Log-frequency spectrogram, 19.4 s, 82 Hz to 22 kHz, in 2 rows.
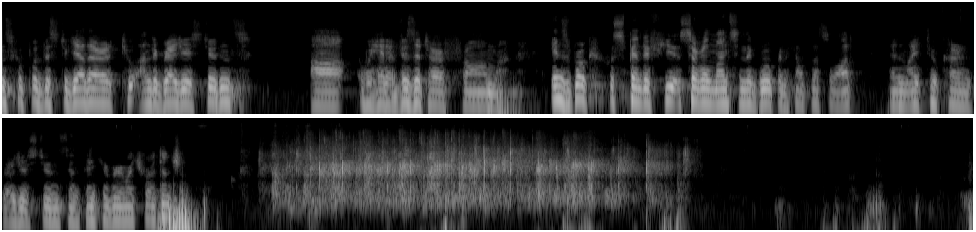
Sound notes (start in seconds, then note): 12.0 applause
